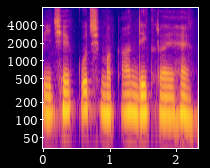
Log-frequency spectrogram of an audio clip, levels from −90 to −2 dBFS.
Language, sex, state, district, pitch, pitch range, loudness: Hindi, male, Assam, Kamrup Metropolitan, 135 Hz, 125-145 Hz, -18 LUFS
